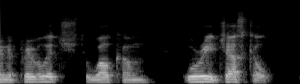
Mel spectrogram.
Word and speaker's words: Uri Jaskiel: and today it is my pleasure and a privilege to welcome Uri Jaskiel. Sorry, Uri, I mispronounced your name. Uri Jaskiel. Perfect. You got it right. Uri Jaskiel.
